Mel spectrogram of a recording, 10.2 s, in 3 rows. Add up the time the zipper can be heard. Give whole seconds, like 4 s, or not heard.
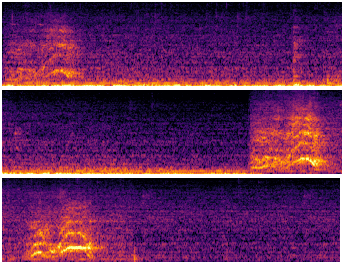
3 s.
